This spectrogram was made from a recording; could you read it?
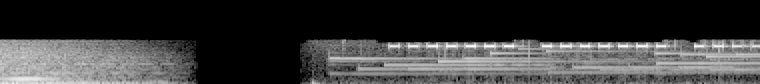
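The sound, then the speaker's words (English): An old phone or pager rings with a rapid, regular series of high electronic beeps over steady tones as someone pages its owner, preceded by a burst of rumbling noise, a brief silence and a click. “Got this old ass grandmama phone and shit.”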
